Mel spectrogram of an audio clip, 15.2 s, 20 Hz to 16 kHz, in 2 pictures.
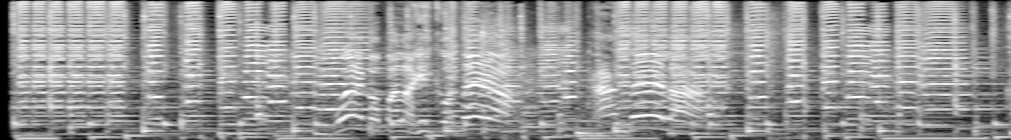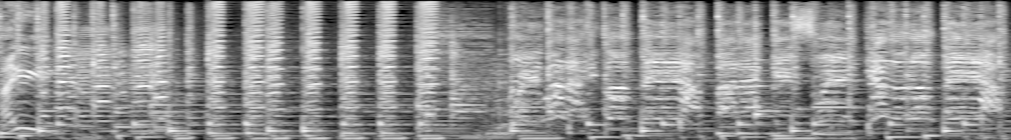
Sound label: Salsa, 214bpm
